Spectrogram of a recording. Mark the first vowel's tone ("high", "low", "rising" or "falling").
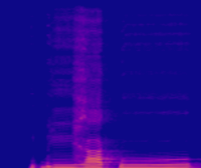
low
